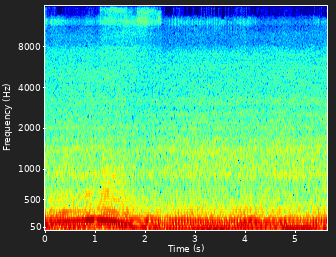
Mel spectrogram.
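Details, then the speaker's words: 2008 Honda Civic Si (K20Z3) running after a breakdown repair while the cooling system is bled: a loud, raw, deep boomy rumble with a quick rev, because the exhaust is disconnected. "Sorry, I can't speak right now, but I have heat coming through the vents and uh yeah, I got to connect this exhaust. It sounds like crap."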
